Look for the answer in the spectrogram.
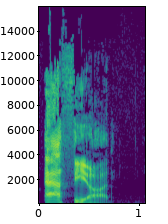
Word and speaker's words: Atheon: Kevin Ronaminian sent us a clip because, according to him, his one of his biggest pet peeves is the pronunciation of Atheon. he has a clip from Destiny 2 in which Ghost pronounces Atheon, not Atheon. It's Atheon.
